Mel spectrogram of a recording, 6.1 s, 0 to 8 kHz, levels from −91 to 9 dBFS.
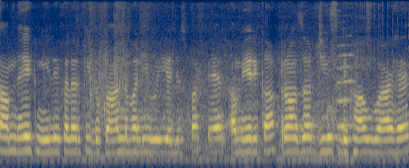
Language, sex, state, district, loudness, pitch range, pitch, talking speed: Hindi, male, Bihar, Jahanabad, -14 LUFS, 190-205 Hz, 195 Hz, 175 wpm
